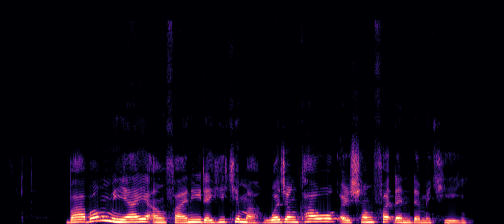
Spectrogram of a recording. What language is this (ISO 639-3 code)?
hau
